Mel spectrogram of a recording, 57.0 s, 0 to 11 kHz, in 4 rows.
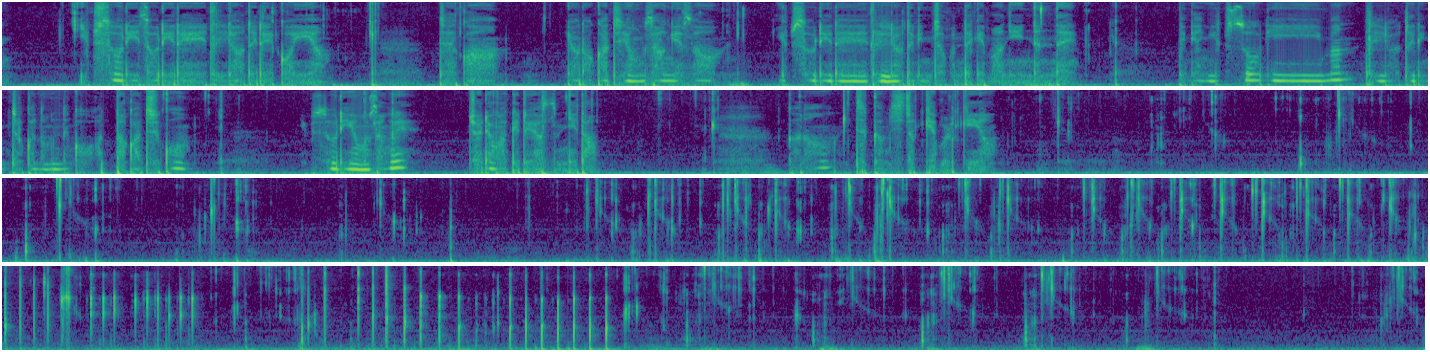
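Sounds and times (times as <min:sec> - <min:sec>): wet mouth clicks and smacks: 0:03.6 - 0:03.8, 0:25.7 - 0:31.1, 0:31.9 - 0:55.0, 0:55.8 - 0:57.0.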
